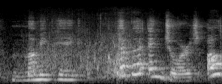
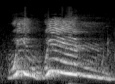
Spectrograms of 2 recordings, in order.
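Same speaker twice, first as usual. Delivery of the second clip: high, loud cheer; cry out; 10 semitones higher, 6 dB louder than usual. Acted. Danny cries out as they win the race, high and loud. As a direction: shout it in triumph. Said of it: "cries Danny".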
